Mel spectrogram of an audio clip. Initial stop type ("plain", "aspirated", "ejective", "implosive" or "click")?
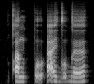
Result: ejective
